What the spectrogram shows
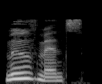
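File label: "movements", British English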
